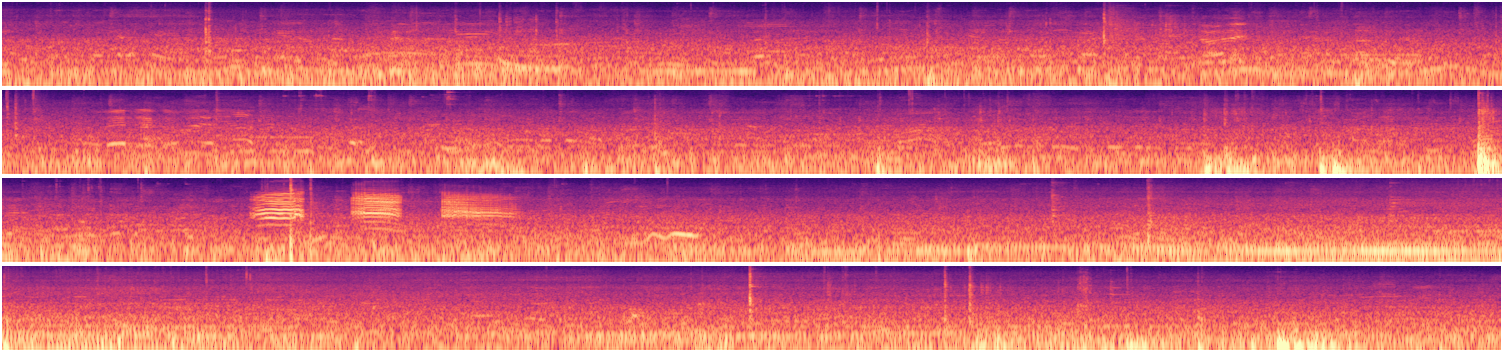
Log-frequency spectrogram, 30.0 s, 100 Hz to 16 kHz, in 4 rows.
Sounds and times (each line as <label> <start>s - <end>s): Children playing and skating 16.3s - 17.6s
